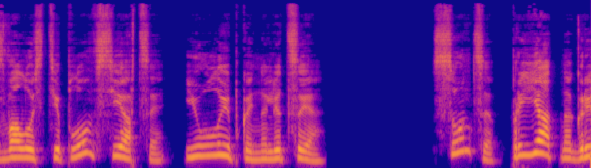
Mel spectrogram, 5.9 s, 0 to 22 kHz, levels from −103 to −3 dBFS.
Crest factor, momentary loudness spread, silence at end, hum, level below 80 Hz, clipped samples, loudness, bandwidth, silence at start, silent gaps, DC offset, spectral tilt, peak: 18 dB; 11 LU; 0 s; none; -74 dBFS; under 0.1%; -32 LUFS; over 20 kHz; 0 s; 1.74-1.85 s, 3.27-4.32 s, 5.06-5.11 s; under 0.1%; -4.5 dB/octave; -14 dBFS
